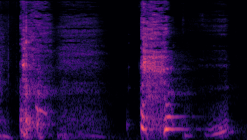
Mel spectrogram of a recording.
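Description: Two coughs from someone with a lingering cold, each a sharp burst trailing into a rougher, throaty tail, separated by a short pause.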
